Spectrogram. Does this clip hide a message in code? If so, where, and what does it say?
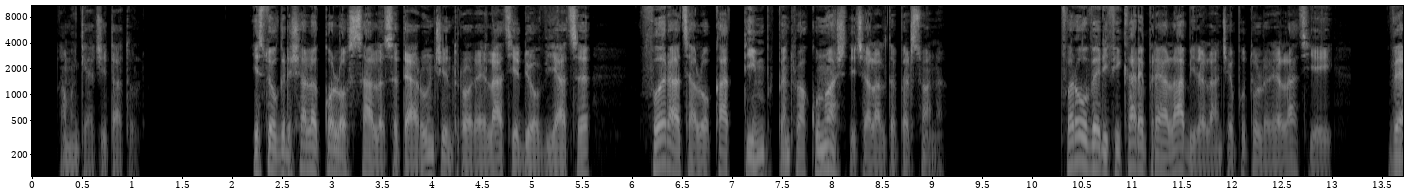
No, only speech in Romanian.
